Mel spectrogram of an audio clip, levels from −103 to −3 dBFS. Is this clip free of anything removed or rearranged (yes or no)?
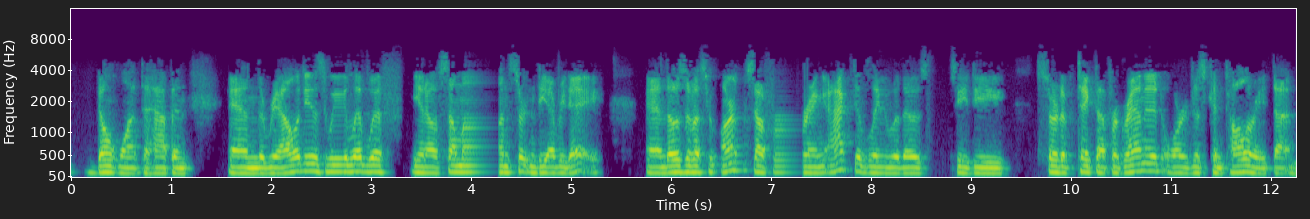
yes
